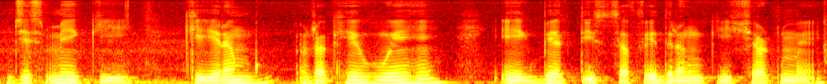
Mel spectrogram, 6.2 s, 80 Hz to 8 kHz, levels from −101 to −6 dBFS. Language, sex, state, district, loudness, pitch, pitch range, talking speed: Hindi, male, Uttar Pradesh, Jalaun, -16 LUFS, 115 Hz, 105-120 Hz, 135 wpm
